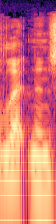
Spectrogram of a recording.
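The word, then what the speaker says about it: Lehtinen: How do you pronounce his name? Lettinen, yeah.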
